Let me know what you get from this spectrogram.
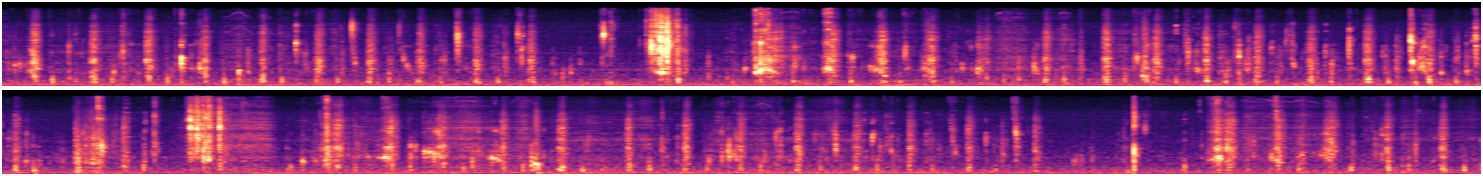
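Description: Close-up chewing of raw chili peppers: a run of short crunches with pauses between them, the loudest about six and a half and seventeen seconds in.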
